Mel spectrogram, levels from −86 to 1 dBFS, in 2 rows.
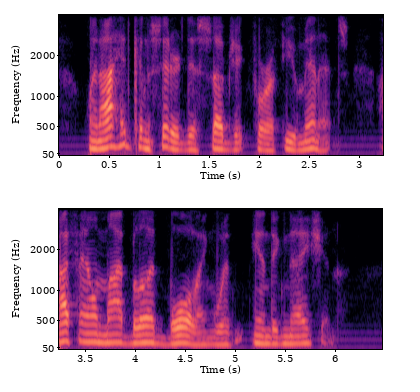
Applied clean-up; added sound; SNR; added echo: none; none; none; none.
